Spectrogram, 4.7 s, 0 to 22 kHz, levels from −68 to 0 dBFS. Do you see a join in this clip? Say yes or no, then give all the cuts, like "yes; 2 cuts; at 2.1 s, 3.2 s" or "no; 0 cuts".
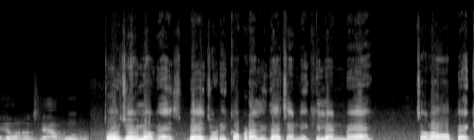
yes; 1 cut; at 0.9 s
